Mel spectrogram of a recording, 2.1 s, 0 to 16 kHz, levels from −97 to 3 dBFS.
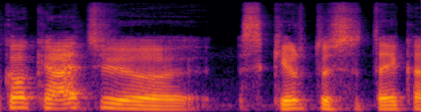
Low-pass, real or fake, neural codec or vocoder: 14.4 kHz; real; none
